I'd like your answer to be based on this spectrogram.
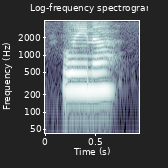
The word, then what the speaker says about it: Lina: Lena. – How you spell it? – L-I-N-A. – L-I-N-A? – Correct.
